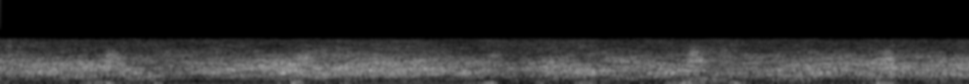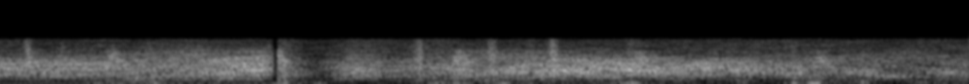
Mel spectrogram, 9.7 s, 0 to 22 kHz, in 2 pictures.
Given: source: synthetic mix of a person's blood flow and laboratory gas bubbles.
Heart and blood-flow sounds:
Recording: Doppler ultrasound of blood flow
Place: subclavian vein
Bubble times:
0.00-0.04 s: bubbles
3.28-3.32 s: bubbles
3.56-3.69 s: bubbles
From the record:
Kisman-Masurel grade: 121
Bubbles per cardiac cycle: 1 to 2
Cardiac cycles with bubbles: 10 to 50%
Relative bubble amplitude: barely perceptible (0.100 to 0.250)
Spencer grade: 2 (many but less than half of the cardiac periods contain bubble signals, singularly or in groups)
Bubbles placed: anywhere in the cardiac cycle

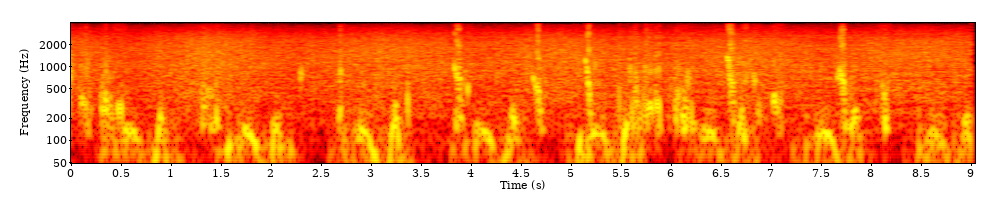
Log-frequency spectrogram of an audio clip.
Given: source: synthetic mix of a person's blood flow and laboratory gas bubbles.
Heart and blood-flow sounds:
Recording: Doppler ultrasound of blood flow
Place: precordium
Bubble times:
0.00-0.09 s: bubbles
0.12-0.26 s: bubbles
0.33-0.59 s: bubbles
1.30-1.55 s: bubbles
2.32-2.38 s: bubbles
2.70-2.78 s: bubbles
3.38-3.45 s: bubbles
3.85-4.05 s: bubbles
4.63-4.81 s: bubbles
5.17-5.31 s: bubbles
5.49-6.33 s: bubbles
6.59-6.97 s: bubbles
7.03-7.18 s: bubbles
7.68-7.91 s: bubbles
8.12-8.25 s: bubbles
From the record:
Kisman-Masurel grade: 242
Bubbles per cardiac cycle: several, 3 to 8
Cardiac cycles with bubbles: 100%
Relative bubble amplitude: moderate (0.250 to 0.450)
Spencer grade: 3 (all of the cardiac periods contain showers or single bubble signals, but not dominating or overriding the cardiac motion signals)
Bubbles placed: only in the low amplitude regions of the cardiac cycle

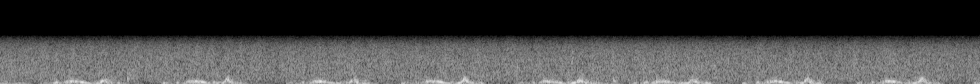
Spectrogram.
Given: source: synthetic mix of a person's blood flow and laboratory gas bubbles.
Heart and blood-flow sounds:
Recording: Doppler ultrasound of blood flow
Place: precordium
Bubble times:
1.25-1.37 s: bubbles
6.09-6.20 s: bubbles
6.55-6.62 s: bubbles
From the record:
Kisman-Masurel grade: 122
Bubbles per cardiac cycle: 1 to 2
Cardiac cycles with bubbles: 10 to 50%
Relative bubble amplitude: moderate (0.250 to 0.450)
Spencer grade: 2 (many but less than half of the cardiac periods contain bubble signals, singularly or in groups)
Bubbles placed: only in the low amplitude regions of the cardiac cycle

